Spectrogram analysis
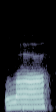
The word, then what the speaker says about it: Lafayette: Oh, and I once lived on Lafayette Avenue, and that's sort of a mispronunciation, but that's how we all pronounced it, Lafayette.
